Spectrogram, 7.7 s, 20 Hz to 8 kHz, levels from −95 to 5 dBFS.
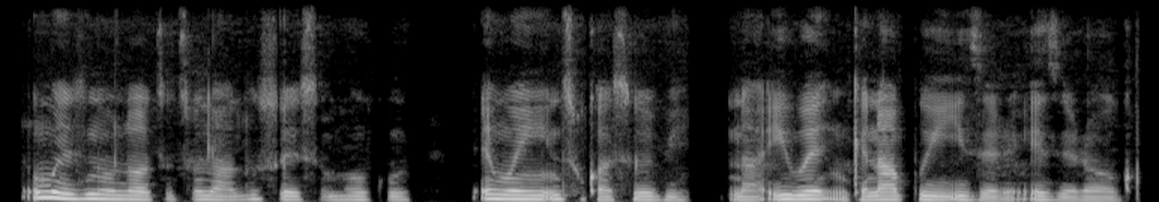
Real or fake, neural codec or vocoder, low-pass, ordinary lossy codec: real; none; none; none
